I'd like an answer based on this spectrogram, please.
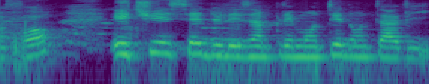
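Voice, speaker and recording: A woman talks at a fairly slow pace, her pitch medium with ordinary variation. Noticeable background noise runs under her voice. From Gabon. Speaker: blogger / online commentator. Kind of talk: casual direct-to-camera monologue. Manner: hesitant, many fillers.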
